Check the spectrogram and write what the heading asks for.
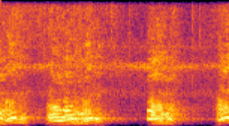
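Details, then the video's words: Coonhound barking up a tree holding a raccoon on a steep hillside: four loud, harsh barks with uneven gaps, one longer and doubled, against a quiet background. "Coons everywhere treed the furthest coon up a steep hillside"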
